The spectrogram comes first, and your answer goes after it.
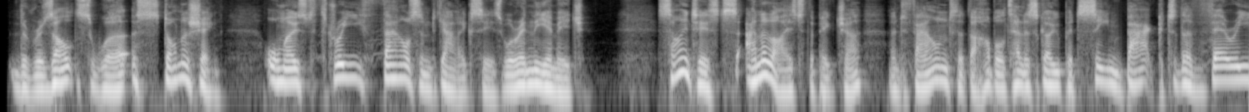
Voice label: Narration

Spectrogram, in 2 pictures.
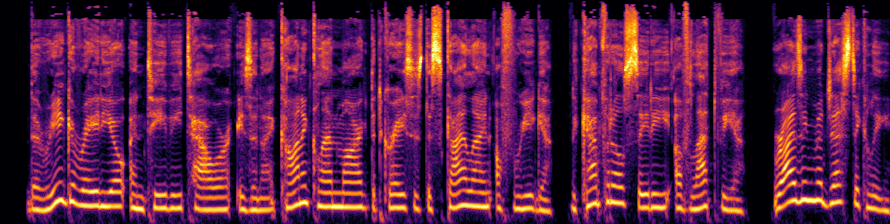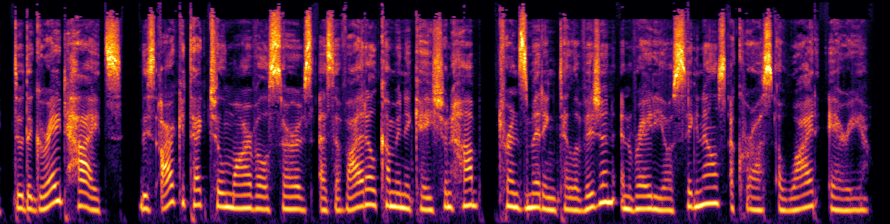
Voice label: ENG Infografika

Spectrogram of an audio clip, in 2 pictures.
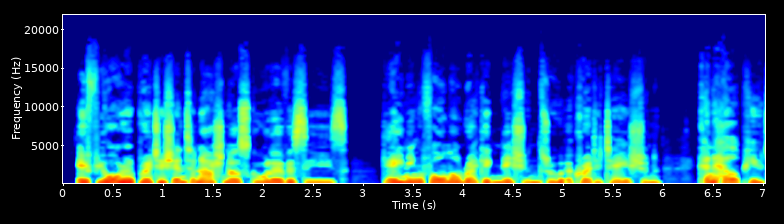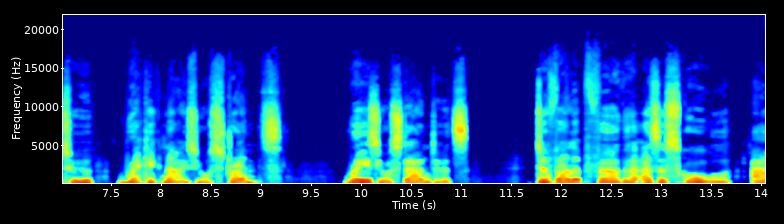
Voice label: Explainer

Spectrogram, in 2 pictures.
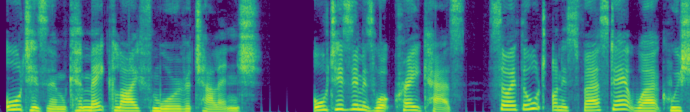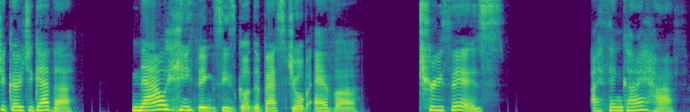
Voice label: Commercial

